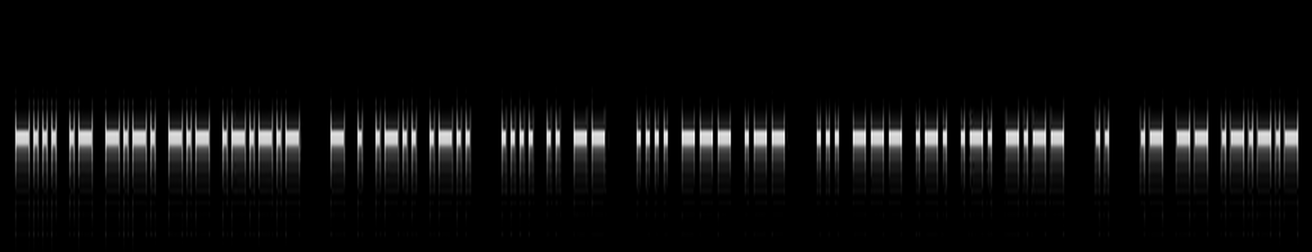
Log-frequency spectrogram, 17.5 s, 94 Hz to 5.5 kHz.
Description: Morse code, heard as a keyed tone, about 20 wpm, 600 Hz. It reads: BACK. TELL HIM HOW SORRY I AM.
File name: the old man and the sea part 2 20wpm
